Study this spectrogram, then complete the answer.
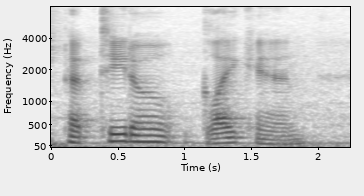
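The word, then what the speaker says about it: peptidoglycan: and this is comprised of Pepto glycan um that's spelled p e p TI d o g l y CN so it's pepti glycan and this is essentially a biopolymer that contains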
